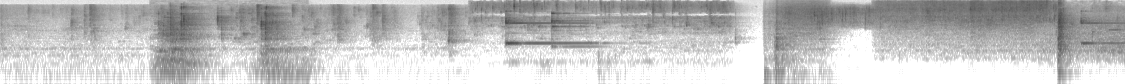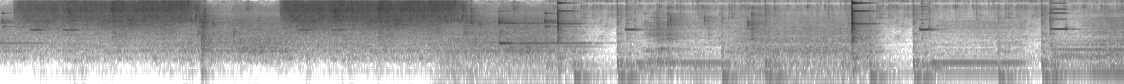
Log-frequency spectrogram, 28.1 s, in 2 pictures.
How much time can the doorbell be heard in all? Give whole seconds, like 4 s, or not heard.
3 s.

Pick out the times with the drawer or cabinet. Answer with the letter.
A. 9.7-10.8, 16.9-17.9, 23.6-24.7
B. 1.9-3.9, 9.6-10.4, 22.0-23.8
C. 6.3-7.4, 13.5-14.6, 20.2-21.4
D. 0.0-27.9
B.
